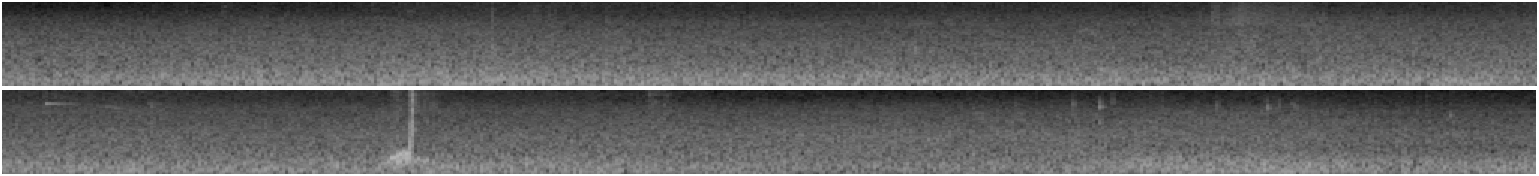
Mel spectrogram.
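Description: A golf ball struck with a fairway wood: one sharp crack about six and a half seconds in, over a steady hiss of wind.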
